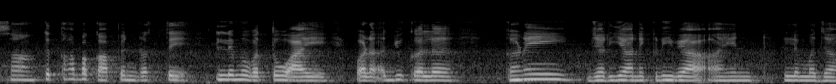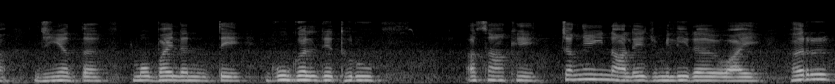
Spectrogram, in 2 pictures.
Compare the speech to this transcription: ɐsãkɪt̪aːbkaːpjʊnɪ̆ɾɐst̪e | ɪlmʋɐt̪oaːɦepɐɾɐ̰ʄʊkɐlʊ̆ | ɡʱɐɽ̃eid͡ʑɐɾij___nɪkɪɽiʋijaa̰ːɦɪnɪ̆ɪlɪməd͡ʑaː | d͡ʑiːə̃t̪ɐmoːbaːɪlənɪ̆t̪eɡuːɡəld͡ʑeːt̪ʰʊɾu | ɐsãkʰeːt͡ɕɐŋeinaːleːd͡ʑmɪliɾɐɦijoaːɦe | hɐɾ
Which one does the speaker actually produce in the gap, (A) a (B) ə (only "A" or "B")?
A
